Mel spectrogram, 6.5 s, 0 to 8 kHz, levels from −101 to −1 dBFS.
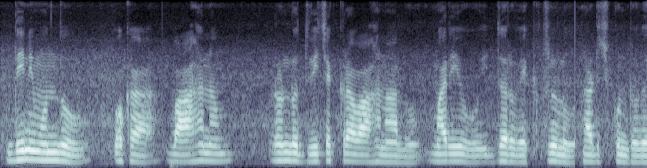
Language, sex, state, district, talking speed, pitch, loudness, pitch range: Telugu, male, Telangana, Karimnagar, 120 wpm, 130 Hz, -17 LUFS, 120-140 Hz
